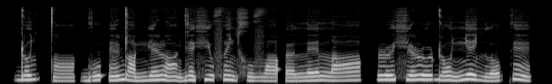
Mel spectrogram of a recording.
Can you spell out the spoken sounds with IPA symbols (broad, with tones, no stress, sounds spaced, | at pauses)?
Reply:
ɖ o˧˥ ʎ tː ɑ̃˩ | ɡ u˩˥ ʔ ẽ˩˥ ɖ ɑ˩ mʲ e˧˥ ɭ ɑ̃˩˧˩ ɡ e˥˩ fʲ u˥˩ f ẽ˥˩ ʎ x u˩ v ɑ˩ ʔ œ˩ lː e˧˥ lː ɑ˧˥ | ɭ ʉ˧˥ fʲ o˧˥ ɭ u˧˥ ɖ o˩˧˩ ɲ e˥˩ ʎ l o˩˥ k ẽ˥˩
